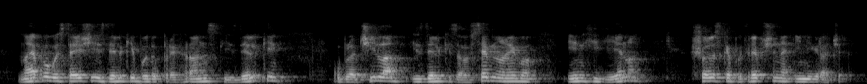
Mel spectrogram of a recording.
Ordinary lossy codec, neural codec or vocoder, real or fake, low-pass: Opus, 16 kbps; none; real; 7.2 kHz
